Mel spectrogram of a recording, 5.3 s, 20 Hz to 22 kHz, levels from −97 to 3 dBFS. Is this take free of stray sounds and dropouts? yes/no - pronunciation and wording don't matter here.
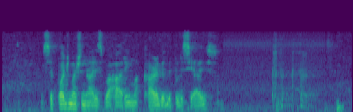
no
